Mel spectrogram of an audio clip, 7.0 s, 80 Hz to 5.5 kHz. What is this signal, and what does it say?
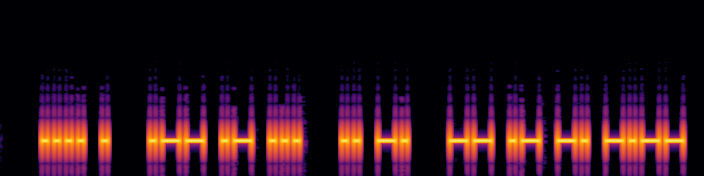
Morse code, heard as a keyed tone, about 20 wpm, 600 Hz. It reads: HE WAS IN MANY
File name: cw-books / winnie-the-pooh / winnie-20wpm-page-0029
